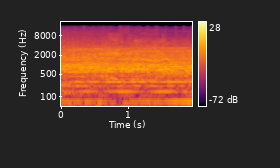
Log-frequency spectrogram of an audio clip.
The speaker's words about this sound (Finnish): Isot on aplodit, mutta kyllä esityksen läpi ainakin mun luureihin kuuluu myös selvää mölyämistä tämän esityksen aikana. Israelin edustaja … sai eilisessä semifinaalissa ristiriitaisemman vastaanoton.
